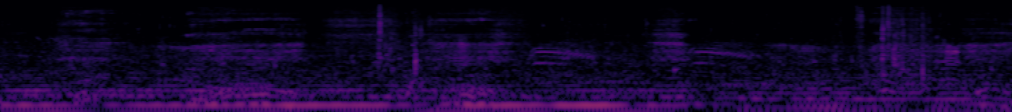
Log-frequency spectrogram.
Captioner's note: Benny groaning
